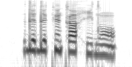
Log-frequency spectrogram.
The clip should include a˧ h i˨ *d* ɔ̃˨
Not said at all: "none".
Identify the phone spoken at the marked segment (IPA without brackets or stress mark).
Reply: d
